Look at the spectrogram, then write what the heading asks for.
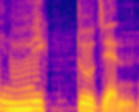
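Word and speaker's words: pnictogen: নাম আছে, সেটা হচ্ছে পি, পি দিব প্রথমে, নিকটোজেন, নিকটোজেন, পিটা সাইলেন্ট থাকবে, নিকটোজেন্স, একটা তো না অনেক, নিকটোজেন্স, পিটা সাইলেন্ট থাকবে, পিটা উচ্চারিত হবে না, প্রোনাউন্স হবে না, নিকটোজেন, এটার নাম কি?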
